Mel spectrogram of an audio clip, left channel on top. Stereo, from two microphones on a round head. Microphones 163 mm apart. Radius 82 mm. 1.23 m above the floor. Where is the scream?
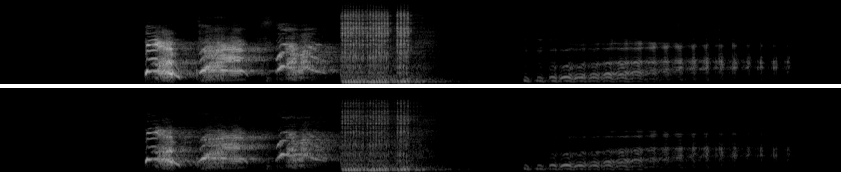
85° left, 0.6 m; by 3.3 s 70° left (ahead or behind), 2 m.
